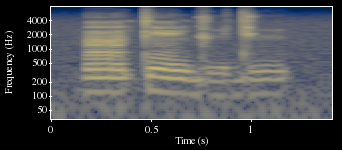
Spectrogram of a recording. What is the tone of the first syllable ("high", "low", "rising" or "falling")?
high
